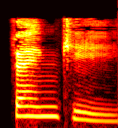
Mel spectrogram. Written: thankee

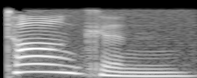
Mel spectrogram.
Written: Tonkin

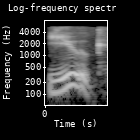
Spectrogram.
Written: uke

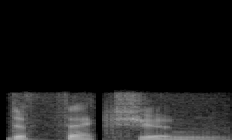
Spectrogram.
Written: defection

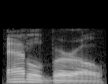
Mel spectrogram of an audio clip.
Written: North Attleboro

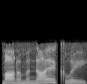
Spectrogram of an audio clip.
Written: monomaniacally

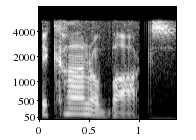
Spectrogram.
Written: econobox

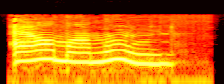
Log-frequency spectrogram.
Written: mamunal

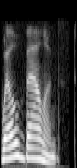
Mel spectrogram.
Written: well-balanced

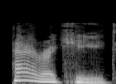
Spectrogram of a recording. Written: parrakeet

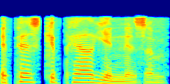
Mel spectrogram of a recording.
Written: Episcopalianism

